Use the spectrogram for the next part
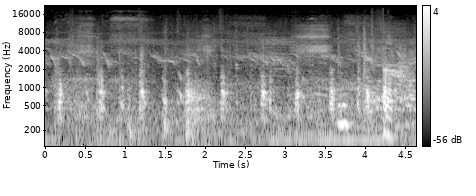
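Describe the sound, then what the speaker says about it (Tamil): Chickens and roosters cluck in repeated short bursts on a chicken and goat farm, several birds close by with a steady low hum beneath them. "எவ்வளோ பெரிய சேவல் எல்லாம்."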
